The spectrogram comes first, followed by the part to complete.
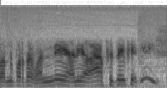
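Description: Speech only: a person talking, the voice thin, with its higher tones cut off.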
